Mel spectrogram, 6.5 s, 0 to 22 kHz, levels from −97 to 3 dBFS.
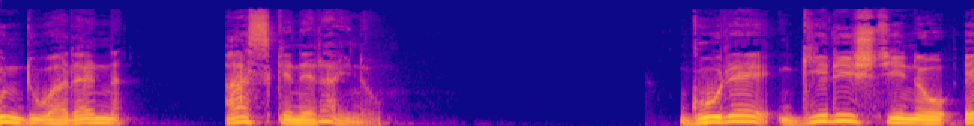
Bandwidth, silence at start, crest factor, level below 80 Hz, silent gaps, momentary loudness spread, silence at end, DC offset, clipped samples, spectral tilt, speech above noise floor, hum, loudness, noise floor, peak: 16 kHz; 0 s; 16 dB; -48 dBFS; none; 10 LU; 0 s; under 0.1%; under 0.1%; -6.5 dB/octave; 72 dB; none; -16 LUFS; -87 dBFS; 0 dBFS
